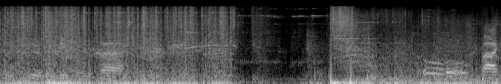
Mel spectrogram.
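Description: Gunfire and explosions in the War Thunder video game battle, a dense, loud stream of shots with a brief lull before the firing picks up again, with a voice talking over it.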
